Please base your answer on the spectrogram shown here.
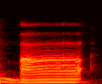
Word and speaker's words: با: کو اگر پڑھیں گے تو وہ بے، تے نہیں بلکہ با، تا، سا ایسے ہوگا۔ تو اس طرح سے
